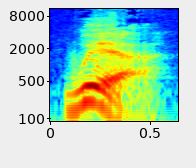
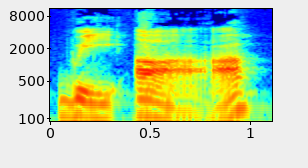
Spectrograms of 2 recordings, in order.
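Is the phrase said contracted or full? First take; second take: contracted; full. First: The two words are joined into one syllable. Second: Both words are said fully and separately. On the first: The speaker calls it right. "but we're" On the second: The speaker calls it wrong. "kita biasanya tidak mengatakan"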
